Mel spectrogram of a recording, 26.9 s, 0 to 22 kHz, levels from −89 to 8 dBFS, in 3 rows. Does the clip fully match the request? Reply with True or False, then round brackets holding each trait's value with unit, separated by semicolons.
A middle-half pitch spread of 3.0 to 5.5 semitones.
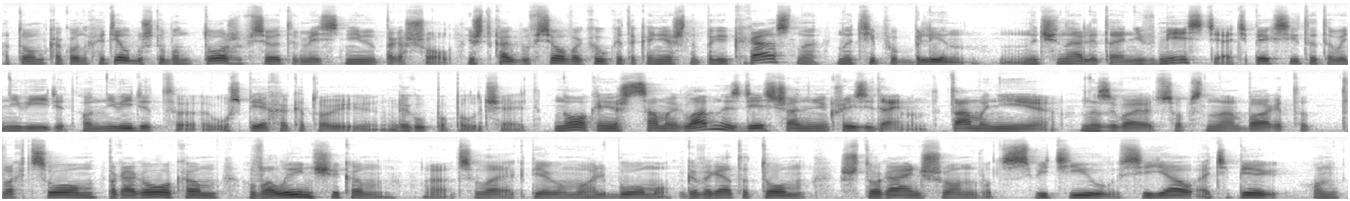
False (2.4 semitones)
